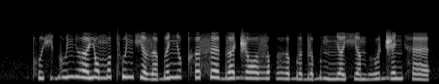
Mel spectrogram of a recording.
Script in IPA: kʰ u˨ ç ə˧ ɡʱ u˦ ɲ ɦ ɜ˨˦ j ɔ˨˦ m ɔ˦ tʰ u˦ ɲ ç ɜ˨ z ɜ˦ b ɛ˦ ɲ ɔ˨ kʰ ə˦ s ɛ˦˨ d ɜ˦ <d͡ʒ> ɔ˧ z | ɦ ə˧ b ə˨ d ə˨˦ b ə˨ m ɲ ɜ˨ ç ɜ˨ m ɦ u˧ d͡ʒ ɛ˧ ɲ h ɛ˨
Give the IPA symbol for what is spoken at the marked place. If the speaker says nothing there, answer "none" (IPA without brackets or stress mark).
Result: d͡ʒ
